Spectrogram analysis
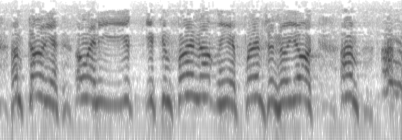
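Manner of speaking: high, pleading and frantic; panicked pleading. Acted. Crook at gunpoint begs the agent to spare him, panicked. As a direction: beg her to believe you.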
